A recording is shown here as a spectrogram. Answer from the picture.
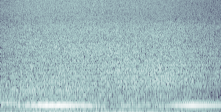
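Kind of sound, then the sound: nature, river rapids rushing water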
